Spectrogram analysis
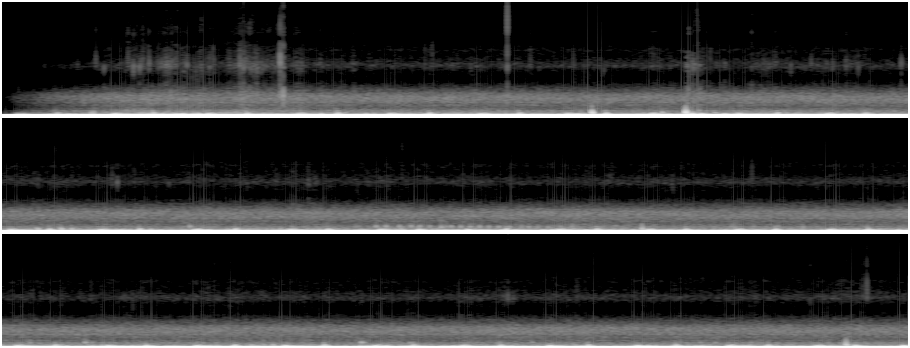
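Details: Heartbeat recording: low, muffled heartbeat thumps repeating steadily under a constant fan hum and scattered handling noises.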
